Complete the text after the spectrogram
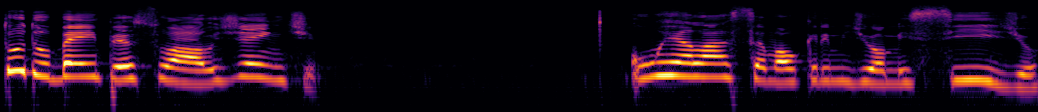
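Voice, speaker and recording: A woman speaks at a very slow pace in a fairly high pitch. Her intonation is lively, with long, frequent pauses. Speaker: law teacher for exam preparation. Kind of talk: lecture. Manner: conversational, didactic.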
